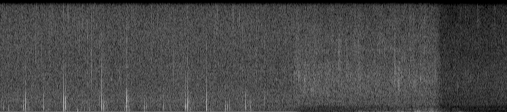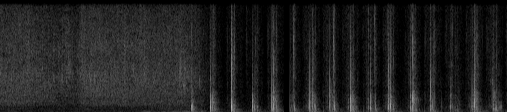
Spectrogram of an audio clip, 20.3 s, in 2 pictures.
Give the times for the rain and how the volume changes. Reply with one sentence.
The rain can be heard from 0.0 to 14.3 s, getting quieter.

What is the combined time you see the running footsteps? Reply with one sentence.
The running footsteps can be heard for 11 seconds in total.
